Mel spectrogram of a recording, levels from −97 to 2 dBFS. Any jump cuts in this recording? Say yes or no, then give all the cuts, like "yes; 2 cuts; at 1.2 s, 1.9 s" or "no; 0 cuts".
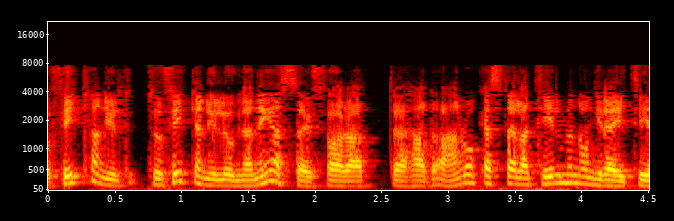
no; 0 cuts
